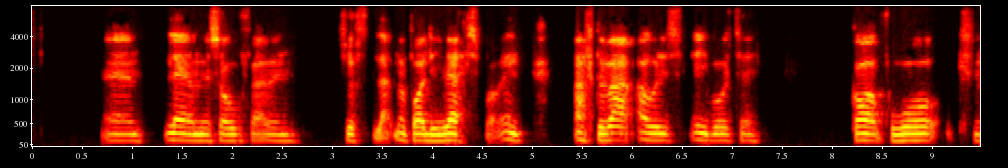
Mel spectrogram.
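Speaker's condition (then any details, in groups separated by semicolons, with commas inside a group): Cerebral palsy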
